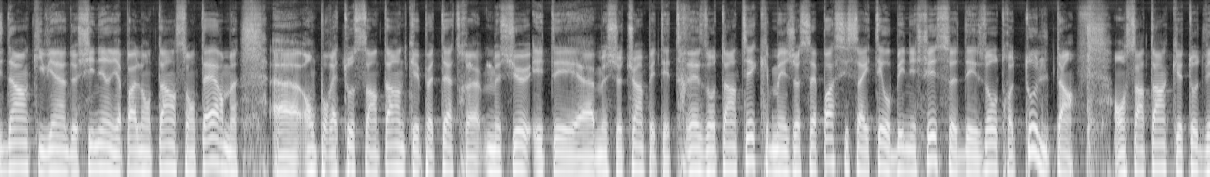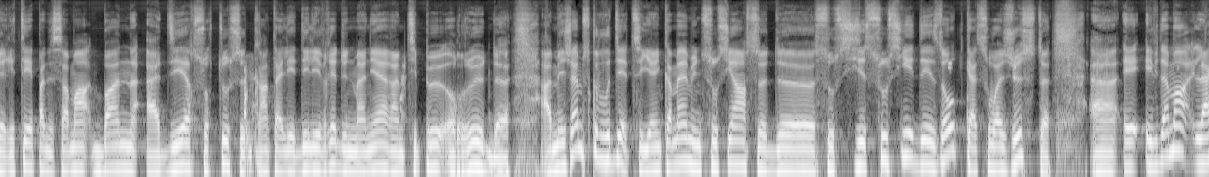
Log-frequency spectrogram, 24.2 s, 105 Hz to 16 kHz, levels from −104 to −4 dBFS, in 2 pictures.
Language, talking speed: French, 220 wpm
